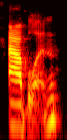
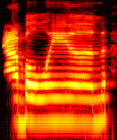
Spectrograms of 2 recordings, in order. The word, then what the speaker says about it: Ablin: my my last name my maiden last name was a b l an ablin okay but people add extra syllables abalan abalon and it's like there's no what no oh my my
